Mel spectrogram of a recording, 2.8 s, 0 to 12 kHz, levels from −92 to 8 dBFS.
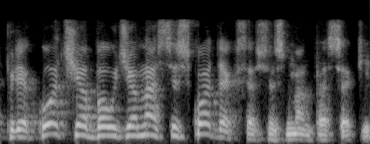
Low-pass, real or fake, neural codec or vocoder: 7.2 kHz; real; none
